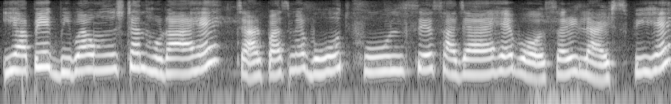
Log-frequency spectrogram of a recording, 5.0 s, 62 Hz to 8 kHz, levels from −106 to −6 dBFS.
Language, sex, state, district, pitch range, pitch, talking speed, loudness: Hindi, female, Uttar Pradesh, Muzaffarnagar, 255-310 Hz, 280 Hz, 250 wpm, -14 LUFS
